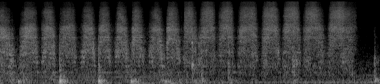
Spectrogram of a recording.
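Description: Steady rhythmic scuffing of sandpaper against the inside wall of a plastic trash can, about two strokes per second of loud, close rasping that stops abruptly at the end, with no talk.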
